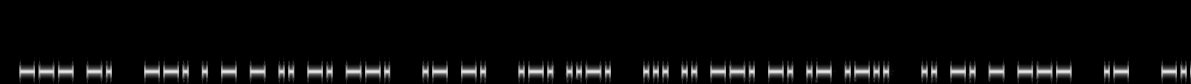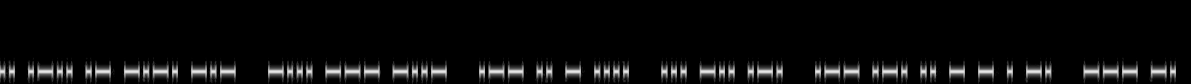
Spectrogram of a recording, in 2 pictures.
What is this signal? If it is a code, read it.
Morse code, heard as a keyed tone, about 25 wpm, 600 Hz. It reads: ON GETTING AN RF SIGNAL INTO A BLACK BOX WITH SDR WRITTEN ON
